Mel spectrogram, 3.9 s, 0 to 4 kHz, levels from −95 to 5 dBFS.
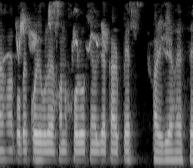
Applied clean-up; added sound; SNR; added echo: classical method log-MMSE.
